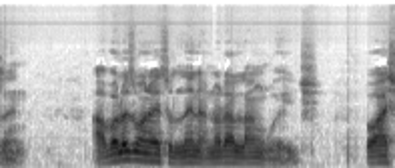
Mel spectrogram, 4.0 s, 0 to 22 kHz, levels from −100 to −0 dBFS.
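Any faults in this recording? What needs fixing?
Nothing in this speech recording needs fixing. No faults turn up anywhere in the audio, so no repair or prevention step is called for.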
